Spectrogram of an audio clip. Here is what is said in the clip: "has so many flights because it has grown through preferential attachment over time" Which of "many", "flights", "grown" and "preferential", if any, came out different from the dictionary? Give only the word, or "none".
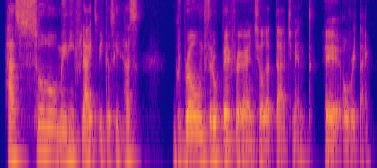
preferential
